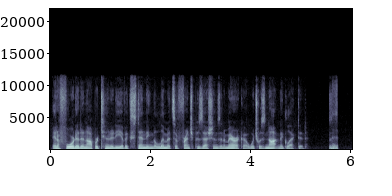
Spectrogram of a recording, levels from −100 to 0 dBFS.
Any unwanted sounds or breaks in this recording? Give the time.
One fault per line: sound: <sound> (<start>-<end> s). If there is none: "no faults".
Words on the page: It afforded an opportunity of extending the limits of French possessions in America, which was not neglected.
sound: laugh (5.6-5.8 s)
